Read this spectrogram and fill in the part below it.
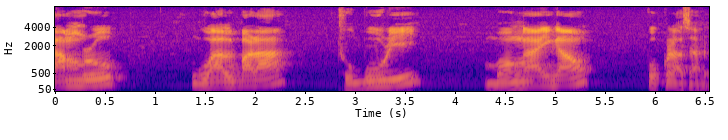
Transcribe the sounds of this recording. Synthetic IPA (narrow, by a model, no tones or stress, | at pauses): kamɹup̚ | ɡʊalpaɹa | tʰubuɹi | bɔŋajɡaw̃ | kukɹaza̰ɹ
